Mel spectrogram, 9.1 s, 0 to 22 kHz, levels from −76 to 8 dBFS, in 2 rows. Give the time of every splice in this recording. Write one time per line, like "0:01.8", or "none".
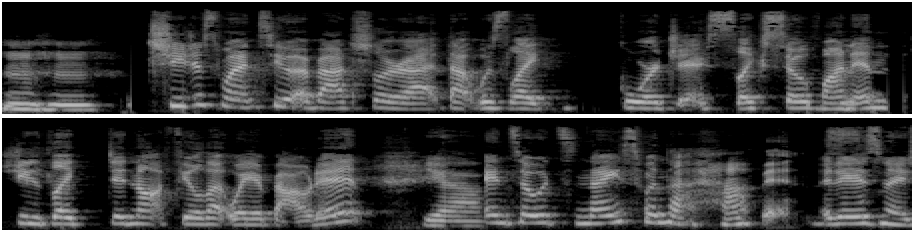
none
